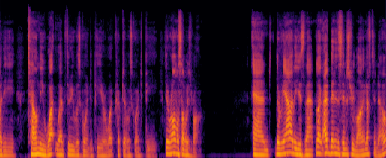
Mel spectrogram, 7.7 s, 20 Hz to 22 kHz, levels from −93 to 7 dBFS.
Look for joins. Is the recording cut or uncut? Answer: cut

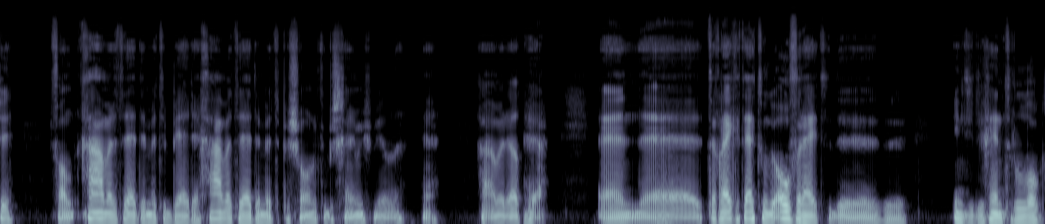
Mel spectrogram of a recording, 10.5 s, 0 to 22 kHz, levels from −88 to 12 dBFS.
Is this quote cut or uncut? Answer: cut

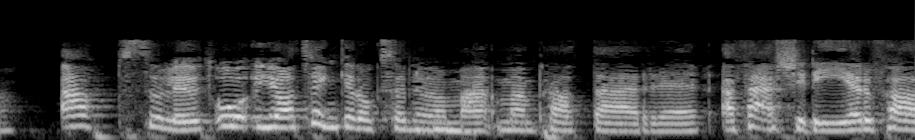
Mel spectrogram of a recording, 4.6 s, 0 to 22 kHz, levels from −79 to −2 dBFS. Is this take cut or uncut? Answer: uncut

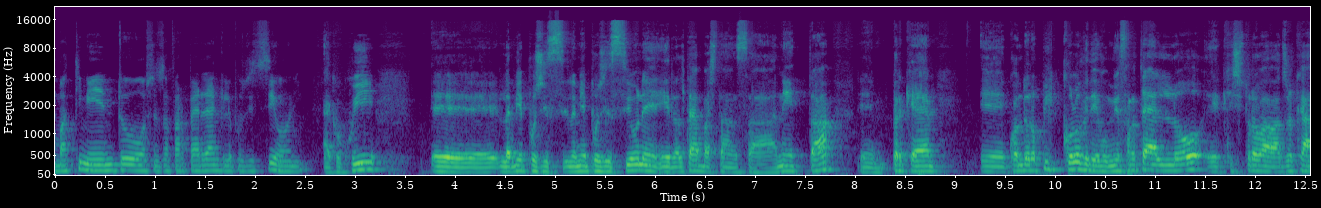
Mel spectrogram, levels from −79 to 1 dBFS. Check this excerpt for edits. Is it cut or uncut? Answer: cut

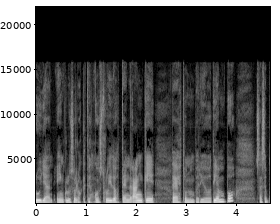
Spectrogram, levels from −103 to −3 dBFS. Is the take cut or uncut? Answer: cut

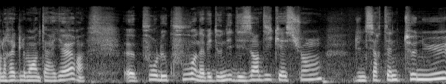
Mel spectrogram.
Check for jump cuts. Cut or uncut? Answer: uncut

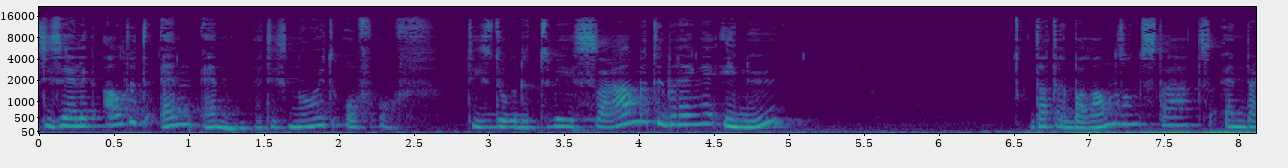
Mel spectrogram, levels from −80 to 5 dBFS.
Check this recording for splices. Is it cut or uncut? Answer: uncut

